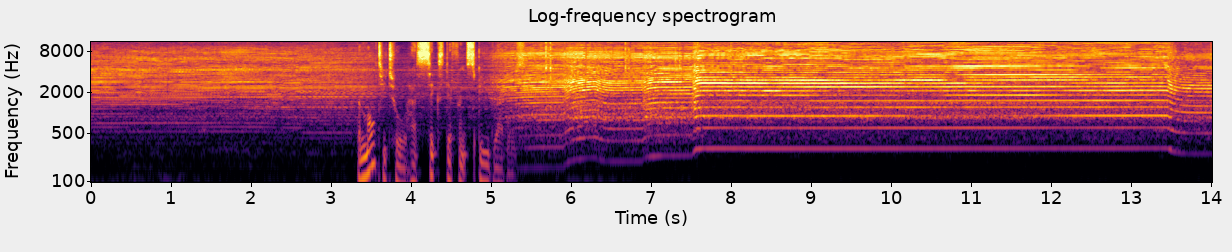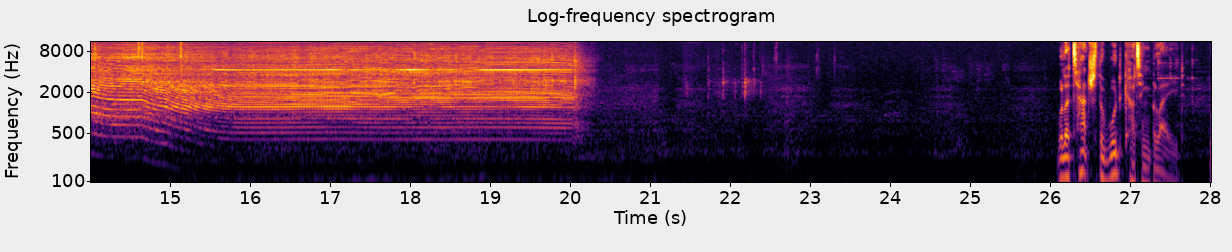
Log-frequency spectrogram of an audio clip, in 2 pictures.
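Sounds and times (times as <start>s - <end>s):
oscillating multi-tool motor whine: 0.0s - 20.4s.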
